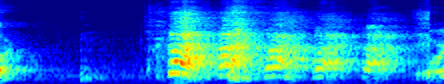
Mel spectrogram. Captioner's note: man laughing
